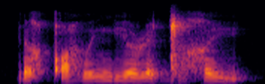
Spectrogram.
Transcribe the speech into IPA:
ɾ i χ qʼ o ɦ u ɪ̯ ŋ i ʊ̯ ɭ e ɡ͡ǁ ɛ χ i

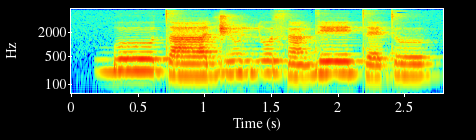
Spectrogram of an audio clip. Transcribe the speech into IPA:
ɡ͡b oː˦ t aː˨ d͡ʒ ũ˦ ɲ o˦ s ã˨ d eː˦ t ɛ˨ t ʊ˦

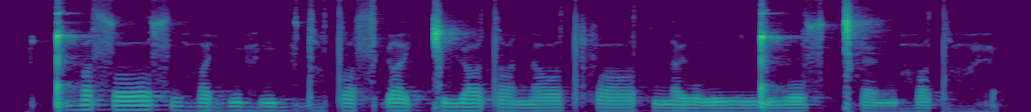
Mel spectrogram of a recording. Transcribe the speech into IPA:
ǃ ṳ e̯ sˤ yː sˤ ðˤ ɑ̤ e̯ ɾ ṳ ŋ æ̤ n ṳ d e̤ tˤ ɑ sˤ ɠ e ǀ yː tˤ æ n ɑː tˤ f ɑː tˤ n e o̯ l ʉː ŋ͡ǃ uː sˤ ǀʰ æ ŋ ɑ̤ o̯ tˤ æ̤

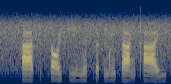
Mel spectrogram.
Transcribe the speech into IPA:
t͡sʰ aː˨˧ t͡s ɪ˥ k̚ s ɔː˥ j k iː˨˥ n w ɪ˥ k̚ l ɵ˨ t̚ m ɐ˥ ŋ t͡s aː˨ ŋ t̪ʰ aː˧ j

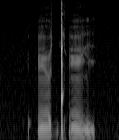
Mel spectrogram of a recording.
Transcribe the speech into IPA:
ʔ ẽ ə̯ ǃʼ ẽ j

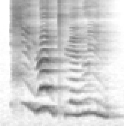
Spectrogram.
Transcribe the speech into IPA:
ɕ i˥˧ n ɻ a˥˩ n t̪ʰ ɥ ɛ˧˥ n l i˥˩ n

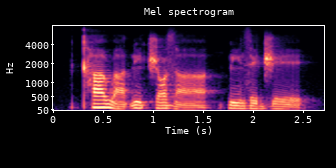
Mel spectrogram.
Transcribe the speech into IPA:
kʰ a˦ w a˨ ɗ ĩ˦ t͡ʃ ɔ˦ z aː˨ | k͡p ĩ˨ z ɪ˨ d͡ʒ eː˨

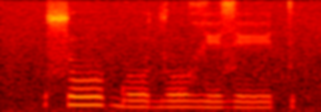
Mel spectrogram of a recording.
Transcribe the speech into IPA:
s oː˦ ɡ͡b oː˨ d oː˨ ɣ e˨ z eː˨ t

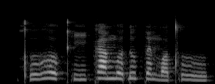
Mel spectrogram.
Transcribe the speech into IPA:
kʼ u˨ ɣ o˦˨ kʰ iː˨ k a˦ m o˦˨ ɗ u˦ p ɛ˦ m ɔ˨ tʰ uː˦˨

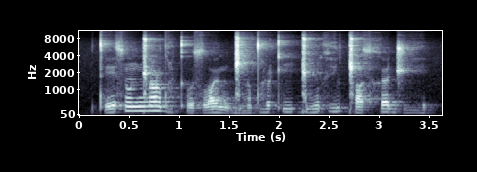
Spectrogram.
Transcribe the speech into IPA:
tʼ e˨˦ s õ˦ ŋ͡ǁ õ˦ ɭ dˤ i̤˨ kʼ o˨ s lˠ œ˦˨ ŋ ɡ͡ǁ ẽ˨ tˤ e̤˦ ɭ kʼ i˦ ɡ͡ǁ ũ˦ x e̤˦ lʲ ǁ ɒ˨ s x œ˦ d͡ʒ e̤˦

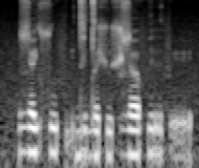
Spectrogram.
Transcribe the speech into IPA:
ɮ ɛ j sʷ i f ḭ d i d ɐ ʃ y ʃ ɮ ɐ f i r f ḛ

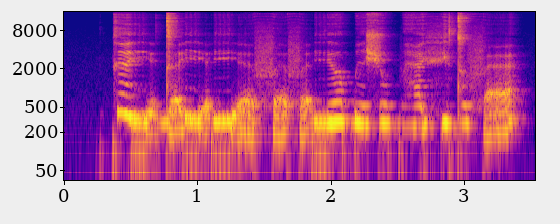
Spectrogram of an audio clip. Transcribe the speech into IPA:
k ɛ rʲ ɛ̰ d ɛ̰ rʲ ɛ̰ rʲ ɛ̰ f ɛ̰ f ɛ̰ rʲ ʌ ɓ ɪ ʃ ʊ bʱ æ fʲ ʊ d ʊ f æ̰

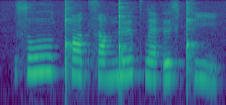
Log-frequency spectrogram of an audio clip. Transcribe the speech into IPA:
s oː ǃʰ ɑ t s ɑ ŋ͡ǃ ø kʷʰ æ ʔ ø s ǃʰ iː

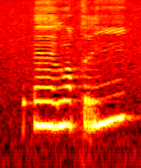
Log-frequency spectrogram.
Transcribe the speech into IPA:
ʔ ɛ̃ l ũ q r ĩ

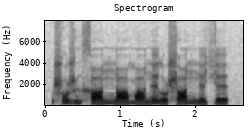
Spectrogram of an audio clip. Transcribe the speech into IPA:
ʂ ɔ˧ ʐ ɨ˨˥ x ɑ˨˩˦ nː ɑ˨˩˦ m ɑ˨˩˦ n ɛ˥˧ l ɔ˨˥ ʂ ɑ˨˥ nː ɛ˨˩˦ ç ɛ˧

